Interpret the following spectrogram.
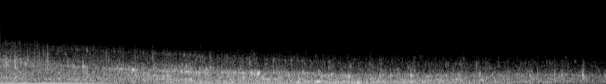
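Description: Intro logo sound effect: a noisy whoosh whose pitch keeps sinking, settling into a rumbling, crackling body. It fades over the last second or so.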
